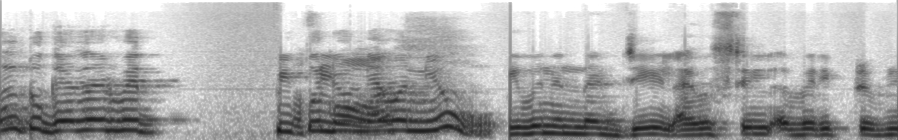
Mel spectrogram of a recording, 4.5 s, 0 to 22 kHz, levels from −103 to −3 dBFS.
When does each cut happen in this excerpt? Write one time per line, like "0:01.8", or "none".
0:02.5

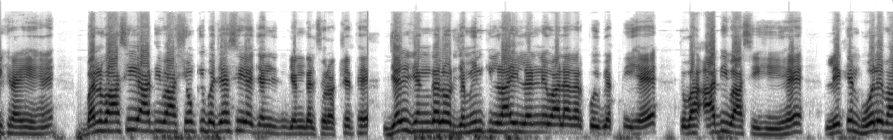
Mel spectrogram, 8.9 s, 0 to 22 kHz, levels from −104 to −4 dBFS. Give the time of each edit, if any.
0:03.8

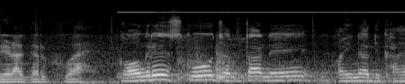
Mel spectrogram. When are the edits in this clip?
0:01.0

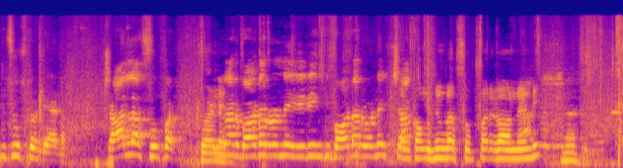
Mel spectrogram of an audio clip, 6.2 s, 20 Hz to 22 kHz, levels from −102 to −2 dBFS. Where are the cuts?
0:03.9

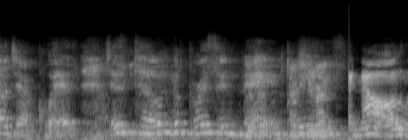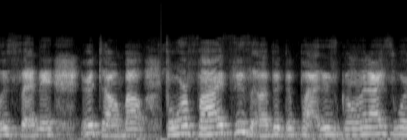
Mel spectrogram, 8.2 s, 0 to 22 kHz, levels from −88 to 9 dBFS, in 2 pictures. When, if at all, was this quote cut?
0:03.5
0:05.6

